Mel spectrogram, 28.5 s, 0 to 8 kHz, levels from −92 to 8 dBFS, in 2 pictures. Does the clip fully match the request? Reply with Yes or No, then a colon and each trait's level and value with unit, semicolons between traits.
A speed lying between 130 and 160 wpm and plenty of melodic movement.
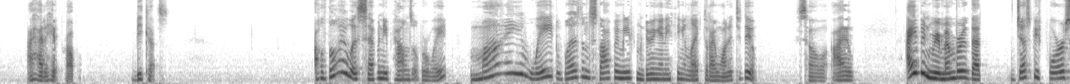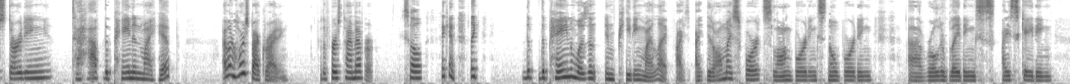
Yes: average, 155 wpm; wide, 6.9 semitones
